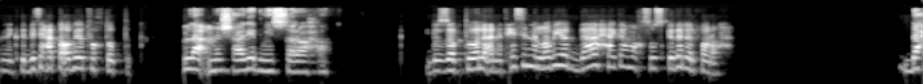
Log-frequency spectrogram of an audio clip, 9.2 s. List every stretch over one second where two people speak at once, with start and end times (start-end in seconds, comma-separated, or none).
none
